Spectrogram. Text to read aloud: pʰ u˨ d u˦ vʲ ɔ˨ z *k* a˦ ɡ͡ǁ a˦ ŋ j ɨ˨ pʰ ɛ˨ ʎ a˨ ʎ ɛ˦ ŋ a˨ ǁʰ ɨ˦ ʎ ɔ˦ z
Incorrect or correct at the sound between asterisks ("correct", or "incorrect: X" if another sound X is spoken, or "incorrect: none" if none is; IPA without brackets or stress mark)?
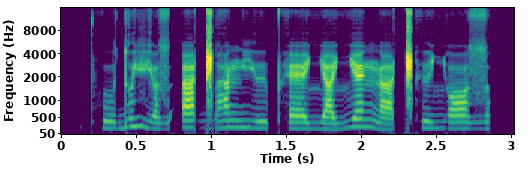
incorrect: ʔ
